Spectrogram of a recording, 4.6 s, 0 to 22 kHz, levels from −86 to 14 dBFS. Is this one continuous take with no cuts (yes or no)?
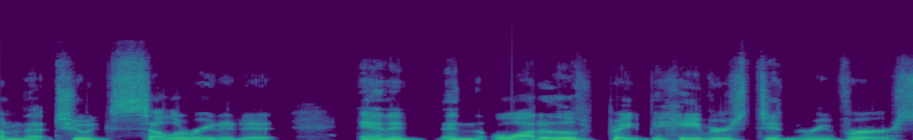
yes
